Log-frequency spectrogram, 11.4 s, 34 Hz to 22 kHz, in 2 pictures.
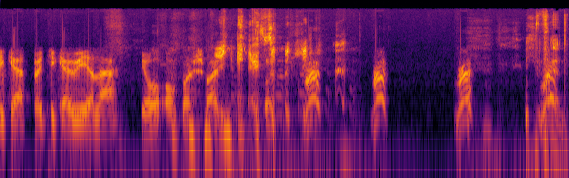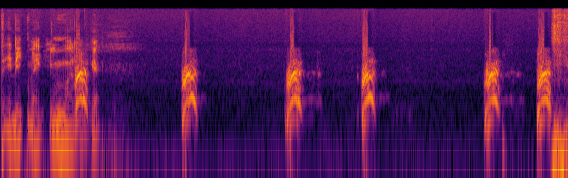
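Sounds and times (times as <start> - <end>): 
speech: 0.0 - 3.9, 4.6 - 6.9
laughter: 1.4 - 3.7, 4.7 - 6.9
dog barking: 3.0 - 3.9, 4.6 - 4.8, 7.5 - 7.8, 8.6 - 9.6, 10.5 - 11.2.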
